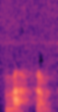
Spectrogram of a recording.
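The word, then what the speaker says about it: Masham: does she say about mashem pronounced massim thank you very much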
